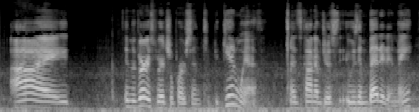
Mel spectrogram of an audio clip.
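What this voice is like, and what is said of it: Southern American accent. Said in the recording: “I'm obviously Southern if my fucking accent did give it away”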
